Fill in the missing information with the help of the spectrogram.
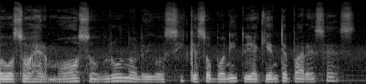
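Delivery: soft, low cooing to his grandson; tender words to a baby. Retold or imitated. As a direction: hush it like soothing a crying baby. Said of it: "lo que le empiezo a decir es cuánto yo lo amo". (susurro tierno y suave a un bebé)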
